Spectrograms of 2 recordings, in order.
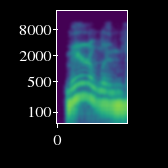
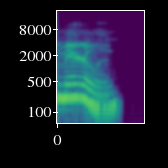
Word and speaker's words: Maryland: I've been pronouncing it Maryland all these years, so I you know people call it Merlin. – Yeah, you just heard me say it.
